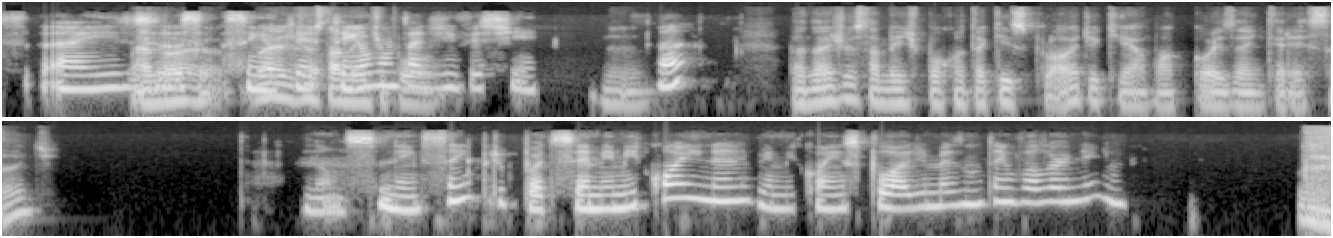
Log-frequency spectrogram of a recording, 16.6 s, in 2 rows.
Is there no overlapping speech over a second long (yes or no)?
no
